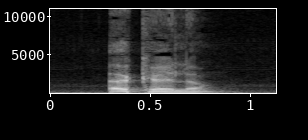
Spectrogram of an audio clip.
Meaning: 1. to eat, to consume (food) 2. to consume (resources, money, and so on) (envisioned as a form of eating) 3. to gnaw, to eat away, to abrade, to corrode, to erode; to destroy
- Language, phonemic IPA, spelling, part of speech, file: Arabic, /ʔa.ka.la/, أكل, verb, Ar-أكل.ogg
